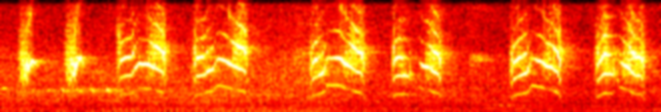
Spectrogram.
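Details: Olive-backed sunbird lure call, played to draw newly caught and group-kept sunbirds into responding and singing: sharp, very high chirps with swooping downward strokes, given in quick bursts of two or three notes about once a second.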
